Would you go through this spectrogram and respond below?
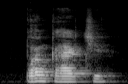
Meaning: diminutive of brancard
- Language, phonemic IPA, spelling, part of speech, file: Dutch, /brɑŋˈkarcə/, brancardje, noun, Nl-brancardje.ogg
